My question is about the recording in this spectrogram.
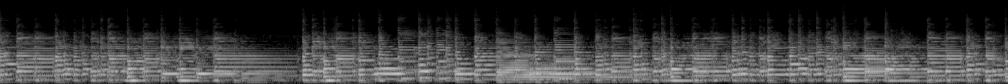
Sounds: musical instrument, string section, music

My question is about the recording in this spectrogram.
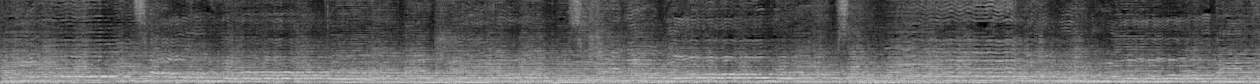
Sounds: music, musical instrument, accordion

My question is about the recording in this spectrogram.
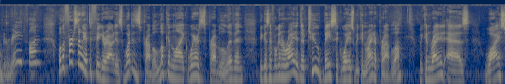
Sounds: speech

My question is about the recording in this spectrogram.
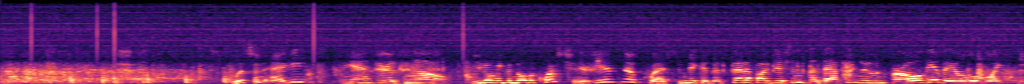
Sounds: speech

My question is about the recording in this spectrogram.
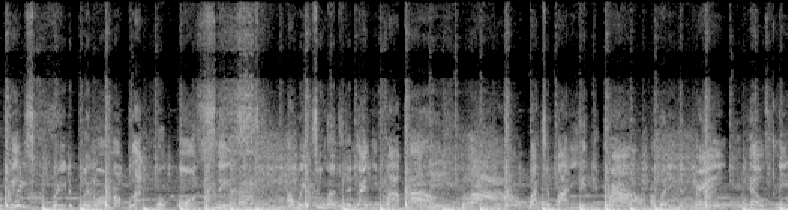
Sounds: music

